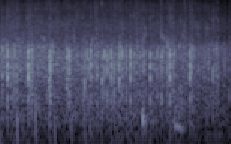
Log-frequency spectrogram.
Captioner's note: applause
